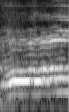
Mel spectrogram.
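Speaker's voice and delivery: loud, high wail of pain; doubled-over groan. Acted. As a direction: howl as if doubled over with cramps. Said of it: "doubled over like this".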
